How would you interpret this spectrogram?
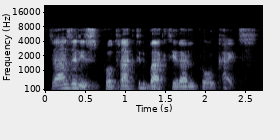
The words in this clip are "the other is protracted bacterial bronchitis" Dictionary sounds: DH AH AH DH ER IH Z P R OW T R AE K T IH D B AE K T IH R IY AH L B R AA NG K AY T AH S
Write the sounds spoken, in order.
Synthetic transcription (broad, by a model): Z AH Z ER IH S P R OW T R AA K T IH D B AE K T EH R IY L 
